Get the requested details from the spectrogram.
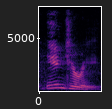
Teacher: pronounce three syllables stress the first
